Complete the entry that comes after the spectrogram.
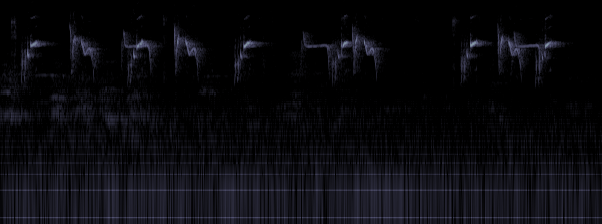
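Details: Flowerpecker with a red head giving combative contest song before a forest outing: rapid series of piercing, falling chips, each trailing into a short steady high whistle, about a dozen notes in quick succession.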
